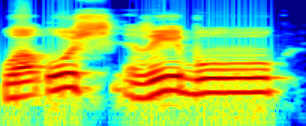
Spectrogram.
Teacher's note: واشربوا، حمزہ کو شین کے ساتھ ملانا ہے، را کے نیچے زیر ہے، را کو باریک کرنا ہے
